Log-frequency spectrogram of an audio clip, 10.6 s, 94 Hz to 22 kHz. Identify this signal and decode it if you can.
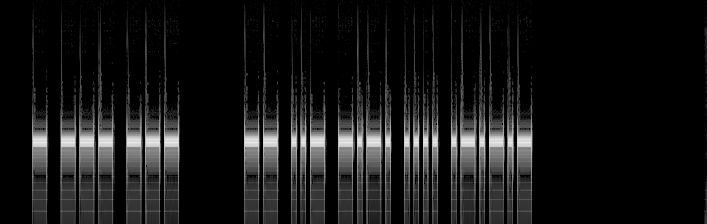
Morse code, heard as a keyed tone, about 17 wpm, 700 Hz. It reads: TOO MUCH.
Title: 2x Word-Spacing - Sentences from Top 200 Words - 17wpm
